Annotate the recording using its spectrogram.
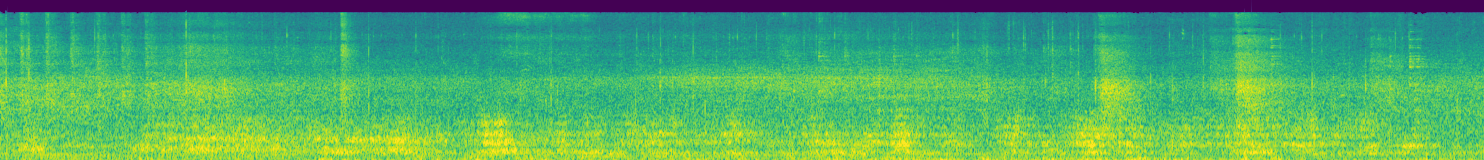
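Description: Footsteps walk steadily on a paved path.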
